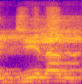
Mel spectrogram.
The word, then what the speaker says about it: جیلان: کا نام ہے گیلان۔ اب گیلان کو عربی میں جیلان کہتے ہیں، کیونکہ گاف یہ عربی میں نہیں ہوتا، صرف کاف ہوتا ہے۔ تو گاف کا انڈیکیشن، گاف کا جو تلفظ ہے وہ جیم سے کر دیا جاتا ہے، اسی لیے آپ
